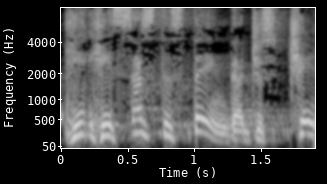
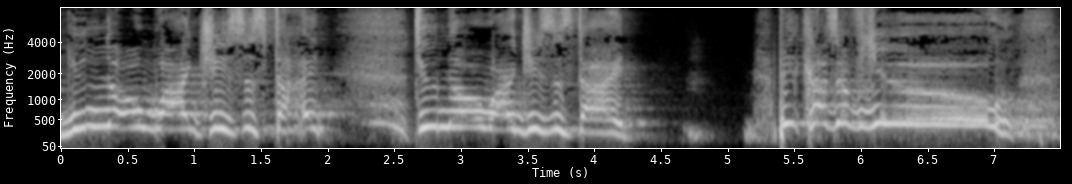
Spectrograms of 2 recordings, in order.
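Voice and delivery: very high preacher yell, "you" stretched long; 12 semitones higher than usual. Recalling a preacher addressing them at twelve, retelling a preacher's yell. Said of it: "was like kind of like yelling at us".

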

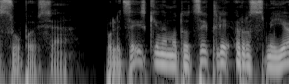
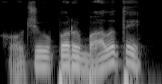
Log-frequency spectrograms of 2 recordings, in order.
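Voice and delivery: plain

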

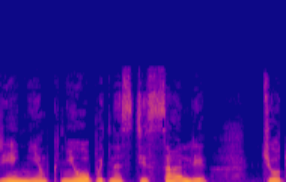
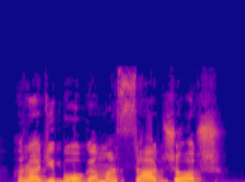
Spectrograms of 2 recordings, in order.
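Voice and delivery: loud exclamation of horror; 9 semitones higher, 5 dB louder than usual. A cook grabs the master's hand as he raises a big knife over the cake, exclaiming in horror. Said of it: "воскликнула с ужасом тетушка Хлоя".

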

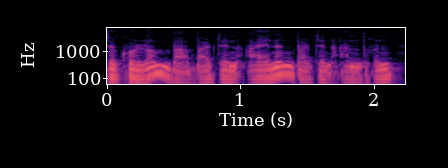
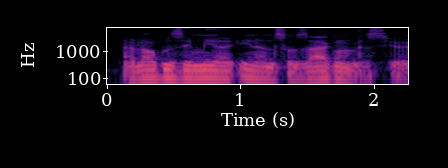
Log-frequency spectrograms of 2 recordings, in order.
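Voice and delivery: ordinary delivery, nothing marked

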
